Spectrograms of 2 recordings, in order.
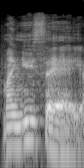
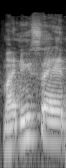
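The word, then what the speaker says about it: minutiae: something my new say that's m i n u t i a e I didn't PR I didn't say my new my new say I think that's how it's pronounced if I'm wrong wrong too bad it's me I'm saying it now it's pronounced that way my new Sayer means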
